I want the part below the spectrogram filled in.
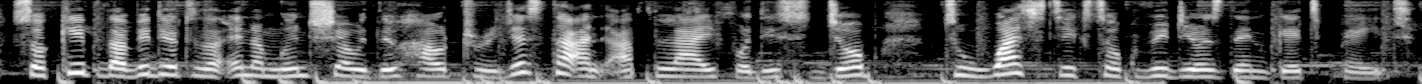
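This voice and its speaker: A Ugandan woman hosts a YouTube channel and narrates a screen-recorded tutorial in a medium-pitched, pushed, bright voice. She repeats herself a lot and keeps calling her viewers "guys."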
